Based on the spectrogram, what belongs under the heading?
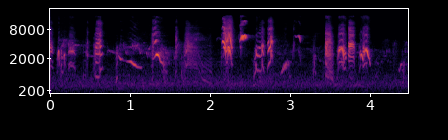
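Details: Black-bellied Starling giving a rambling, varied song of quick chirps, squeaky whistles and buzzy notes, mixing in mimicry of a Fork-tailed Drongo and other local birds.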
